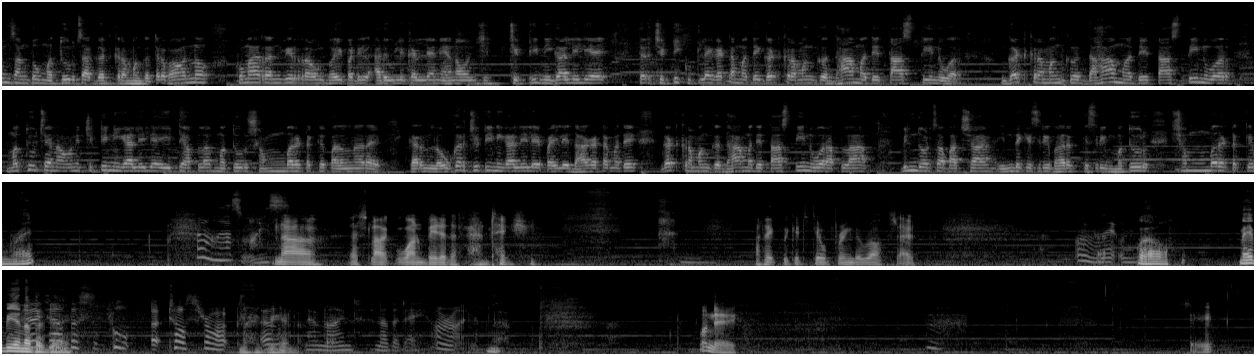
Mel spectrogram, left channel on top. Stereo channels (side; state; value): both; different; correlation 0.00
